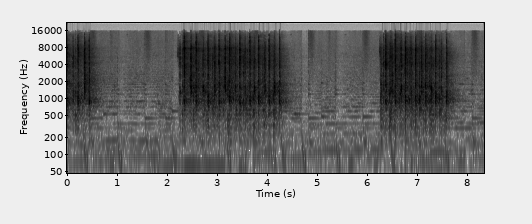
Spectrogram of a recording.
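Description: Small bottle of airbrush paint shaken hard in three bursts of rapid rattling clicks, the first at the very start, the second about two seconds in and the third near the end, over background music.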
